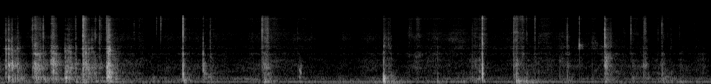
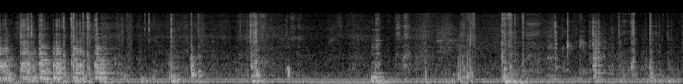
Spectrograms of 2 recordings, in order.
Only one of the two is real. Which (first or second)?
second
